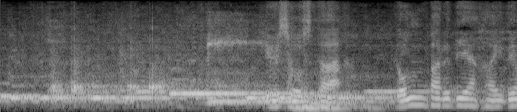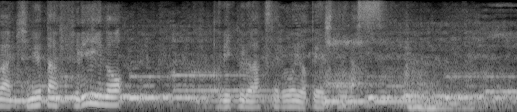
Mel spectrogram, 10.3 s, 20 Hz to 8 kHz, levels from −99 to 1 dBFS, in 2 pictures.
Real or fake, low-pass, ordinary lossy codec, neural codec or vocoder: fake; none; none; codec, 16 kHz, 4 kbps, FreqCodec, smaller model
